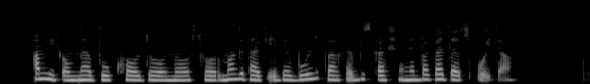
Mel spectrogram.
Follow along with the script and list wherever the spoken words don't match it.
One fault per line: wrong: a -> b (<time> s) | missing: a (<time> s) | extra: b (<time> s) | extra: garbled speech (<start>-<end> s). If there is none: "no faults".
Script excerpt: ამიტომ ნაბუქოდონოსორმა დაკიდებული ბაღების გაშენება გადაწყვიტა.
no faults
